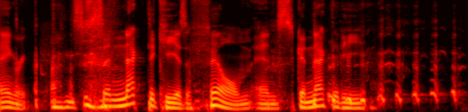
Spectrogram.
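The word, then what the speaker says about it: Schenectady: That's when she moved to Skencti. Mhm. Ski. I'm sorry. I don't want to harp on this. It's Skenctity.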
